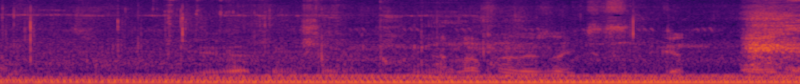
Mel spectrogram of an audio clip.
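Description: Steady low hum of a car engine idling, with people talking in the background.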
